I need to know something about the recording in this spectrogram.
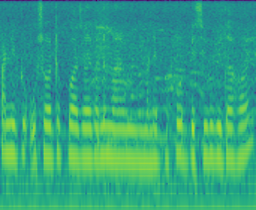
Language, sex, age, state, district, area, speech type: Assamese, female, 18-30, Assam, Udalguri, rural, spontaneous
